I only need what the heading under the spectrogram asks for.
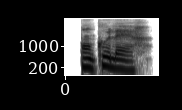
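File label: "en colere", French; estados animo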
